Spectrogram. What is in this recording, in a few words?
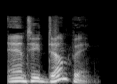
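"antidumping", British English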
